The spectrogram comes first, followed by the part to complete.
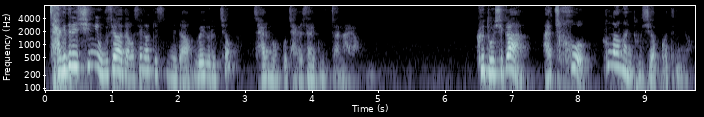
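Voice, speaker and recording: A woman pastor giving a sermon in a church, telling the story with lively quoted voices. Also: medium pitch, normal speed, breathy edge. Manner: storytelling, acts out quoted voices with rising emphasis.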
